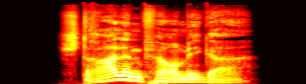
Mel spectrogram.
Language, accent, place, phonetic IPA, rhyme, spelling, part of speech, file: German, Germany, Berlin, [ˈʃtʁaːlənˌfœʁmɪɡɐ], -aːlənfœʁmɪɡɐ, strahlenförmiger, adjective, De-strahlenförmiger.ogg
- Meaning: inflection of strahlenförmig: 1. strong/mixed nominative masculine singular 2. strong genitive/dative feminine singular 3. strong genitive plural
